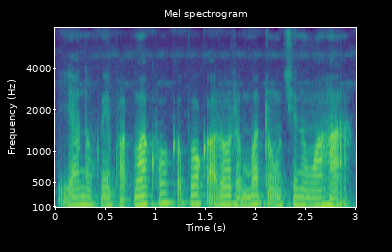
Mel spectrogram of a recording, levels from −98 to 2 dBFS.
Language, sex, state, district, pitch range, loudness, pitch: Garo, male, Meghalaya, West Garo Hills, 130-145 Hz, -19 LUFS, 135 Hz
